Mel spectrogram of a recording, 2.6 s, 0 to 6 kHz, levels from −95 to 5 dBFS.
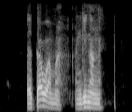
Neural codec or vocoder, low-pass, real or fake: none; 5.4 kHz; real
